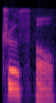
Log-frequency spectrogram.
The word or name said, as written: truthful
